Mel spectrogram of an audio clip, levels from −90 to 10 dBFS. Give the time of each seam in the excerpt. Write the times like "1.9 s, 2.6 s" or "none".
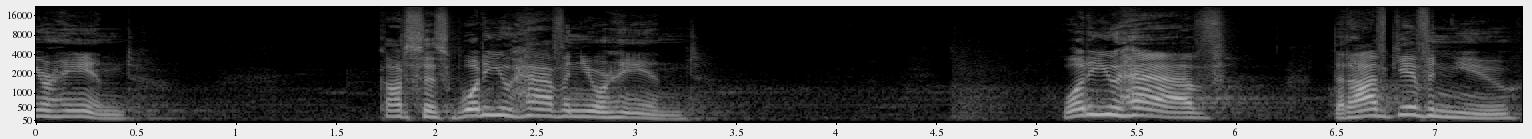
1.6 s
